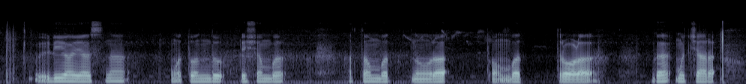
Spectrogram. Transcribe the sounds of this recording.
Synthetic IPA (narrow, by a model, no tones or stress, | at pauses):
ʋḭːɖiaːjɐsnɐ | muːɐt̪ːond̪ud̪iʃɐmbɐɾ | hɐt̪ːombɐt̪ | nuːɾɐ | t̪o̰mbɐt̪ː | ɾoːɭɐ̰ | ɡɐmutːt͡ʃaːɾɐ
